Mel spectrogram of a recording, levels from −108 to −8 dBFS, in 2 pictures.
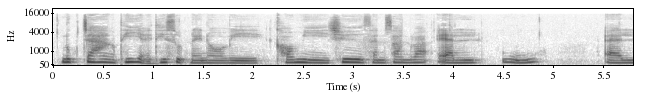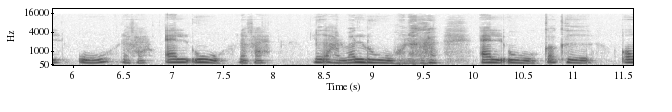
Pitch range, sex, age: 175-215 Hz, female, 20-39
